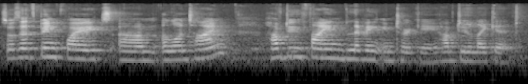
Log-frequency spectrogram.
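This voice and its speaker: A woman interviewer asking gentle, prompting follow-up questions. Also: medium pitch, normal speed. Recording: echoey room, faint noise.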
